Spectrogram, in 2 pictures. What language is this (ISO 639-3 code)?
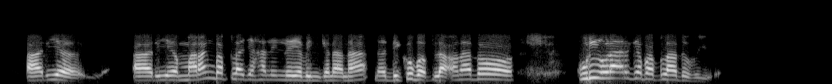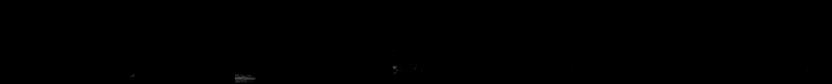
sat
